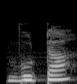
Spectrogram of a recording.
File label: "boota", Punjabi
